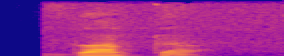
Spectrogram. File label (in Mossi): "zaka", moore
